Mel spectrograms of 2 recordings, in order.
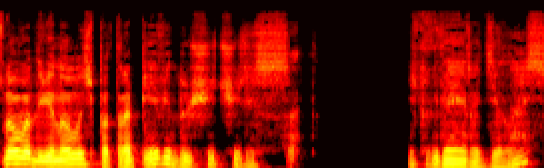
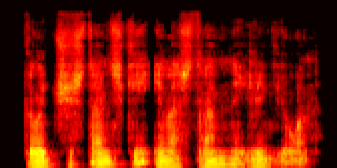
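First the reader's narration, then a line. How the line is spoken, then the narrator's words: Muttering. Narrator (Russian): пробормотал Альберт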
